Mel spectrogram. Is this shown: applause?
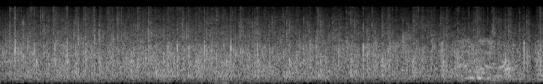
yes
